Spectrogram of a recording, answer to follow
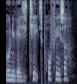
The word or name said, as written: universitetsprofessor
